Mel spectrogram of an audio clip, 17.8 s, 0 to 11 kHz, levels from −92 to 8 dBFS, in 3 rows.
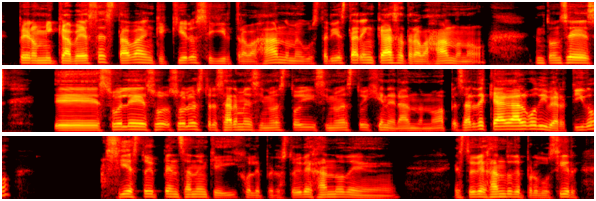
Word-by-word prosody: pero 130 Hz, -1 st, +4 dB
mi 130 Hz, -3 st, +1 dB
cabeza 125 Hz, +5 st, +5 dB
estaba 150 Hz, -2 st, +2 dB
en 135 Hz, -, -7 dB
que: 115 Hz, -4 st, -9 dB
"Quiero 135 Hz, +6 st, -2 dB
seguir 115 Hz, -4 st, -3 dB
trabajando, 110 Hz, +7 st, -2 dB
me 120 Hz, -2 st, -10 dB
gustaría 115 Hz, +3 st, -7 dB
estar 130 Hz, -, +2 dB
en 140 Hz, -1 st, 0 dB
casa 135 Hz, -1 st, +5 dB
trabajando", 110 Hz, +1 st, 0 dB
¿no?, 105 Hz, -, -12 dB, 0.5 s
entonces, 130 Hz, 0 st, +2 dB, 0.5 s
eh, 125 Hz, 0 st, +4 dB
suele 155 Hz, +2 st, +3 dB
sue 150 Hz, +1 st, -3 dB
suelo 155 Hz, +1 st, -2 dB
estresarme 140 Hz, -1 st, -2 dB
sino 120 Hz, +1 st, -6 dB
estoy 130 Hz, +2 st, -7 dB
sino 120 Hz, +1 st, -6 dB
estoy 130 Hz, +2 st, -7 dB
generando, 110 Hz, -4 st, -7 dB
¿no?, 110 Hz, +2 st, -13 dB
a -, -, -8 dB
pesar 135 Hz, -, -3 dB
de 180 Hz, -1 st, +1 dB
que 160 Hz, -, +5 dB
haga 165 Hz, +1 st, +9 dB
algo 180 Hz, +2 st, +2 dB
divertido, 170 Hz, -, -2 dB, 1.0 s
sí 140 Hz, +2 st, +3 dB
estoy 145 Hz, +1 st, -3 dB
pensando 135 Hz, -2 st, -3 dB
en 130 Hz, -, -9 dB
que: 115 Hz, -, -10 dB
"Híjole, 110 Hz, -1 st, -12 dB
pero 105 Hz, -2 st, -19 dB
estoy 120 Hz, -, -7 dB
dejando 130 Hz, 0 st, -5 dB
de 100 Hz, -4 st, -11 dB, 0.6 s
estoy 120 Hz, +4 st, -4 dB
dejando 140 Hz, +1 st, +1 dB
de 130 Hz, -, -3 dB
producir". 110 Hz, +5 st, -5 dB
130 Hz, 165 wpm, -25 LUFS, 115-140 Hz, 1.0 s, haga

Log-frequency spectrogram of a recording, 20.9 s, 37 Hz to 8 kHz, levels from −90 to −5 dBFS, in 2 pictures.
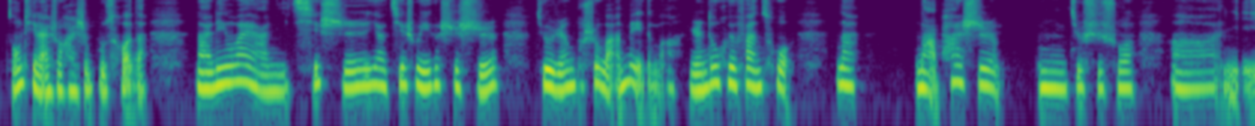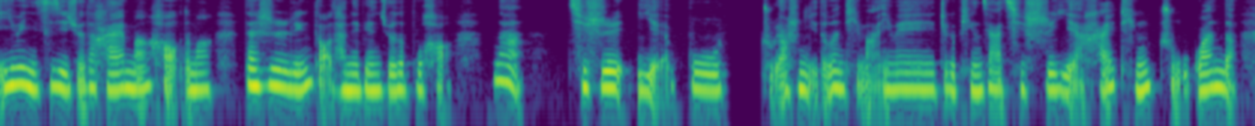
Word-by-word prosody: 总 200 Hz, +3 st, +2 dB
体 235 Hz, -4 st, +1 dB
来 160 Hz, -2 st, +3 dB
说 170 Hz, +2 st, 0 dB
还 175 Hz, -, 0 dB
是 175 Hz, -, -2 dB
不 185 Hz, -, -3 dB
错 -, -, 0 dB
的。 -, -, -5 dB, 0.4 s
那 190 Hz, -2 st, +4 dB
另 225 Hz, +5 st, +5 dB
外 255 Hz, -2 st, +2 dB
啊 175 Hz, -5 st, 0 dB
你 165 Hz, +2 st, -2 dB
其 215 Hz, +4 st, +5 dB
实 205 Hz, -2 st, +2 dB
要 220 Hz, -, +2 dB
接 220 Hz, +3 st, +1 dB
受 220 Hz, -1 st, 0 dB
一 190 Hz, -, +5 dB
个 220 Hz, -, 0 dB
事 215 Hz, -, -2 dB
实， 190 Hz, +2 st, 0 dB, 0.3 s
就 215 Hz, -, +6 dB
人 195 Hz, +1 st, +5 dB
不 215 Hz, -, -7 dB
是 230 Hz, -, 0 dB
完 190 Hz, 0 st, +1 dB
美 230 Hz, -2 st, +1 dB
的 230 Hz, -, -9 dB
嘛， 195 Hz, -2 st, -10 dB
人 175 Hz, -1 st, +2 dB
都 235 Hz, -, +3 dB
会 235 Hz, -1 st, +3 dB
犯 210 Hz, -2 st, +2 dB
错， -, -, -2 dB, 0.3 s
那， 225 Hz, -4 st, +2 dB, 0.5 s
哪 195 Hz, -1 st, +2 dB
怕 250 Hz, 0 st, -2 dB
是， 215 Hz, -4 st, 0 dB, 0.3 s
嗯， 190 Hz, -1 st, +3 dB
就 200 Hz, -, -3 dB
是 190 Hz, -1 st, -5 dB
说， 190 Hz, +1 st, -2 dB, 0.3 s
啊， 185 Hz, -2 st, -3 dB
你 200 Hz, -, -3 dB
因 215 Hz, +3 st, +2 dB
为 225 Hz, -, +5 dB
你 195 Hz, -, +5 dB
自 210 Hz, +4 st, +3 dB
己 190 Hz, -, +3 dB
觉 175 Hz, -, -2 dB
得 195 Hz, -, -2 dB
还 180 Hz, -1 st, 0 dB
蛮 195 Hz, +1 st, +2 dB
好 210 Hz, -, -1 dB
的 -, -, -4 dB
嘛， 180 Hz, +1 st, +1 dB, 0.2 s
但 215 Hz, -2 st, +5 dB
是 210 Hz, -1 st, +3 dB
领 185 Hz, +6 st, +2 dB
导 -, -, -3 dB
他 175 Hz, -, -3 dB
那 175 Hz, 0 st, +4 dB
边 175 Hz, 0 st, +1 dB
觉 165 Hz, -1 st, -2 dB
得 180 Hz, -, +2 dB
不 180 Hz, +1 st, -6 dB
好， 180 Hz, -, -7 dB, 0.3 s
那 260 Hz, -3 st, -1 dB, 0.4 s
其 205 Hz, -, +3 dB
实 195 Hz, 0 st, +3 dB
也 170 Hz, +6 st, -2 dB
不 175 Hz, -2 st, 0 dB, 0.3 s
主 -, -, -9 dB
要 -, -, -2 dB
是 185 Hz, +3 st, -1 dB
你 175 Hz, -, -1 dB
的 -, -, -7 dB
问 190 Hz, 0 st, +2 dB
题 215 Hz, -, -8 dB
嘛， 215 Hz, -, -8 dB
因 180 Hz, -2 st, -2 dB
为 180 Hz, 0 st, -1 dB
这 180 Hz, -, -5 dB
个 170 Hz, -, 0 dB
评 170 Hz, 0 st, -2 dB
价 185 Hz, +2 st, -1 dB
其 180 Hz, +1 st, +2 dB
实 175 Hz, +1 st, -2 dB
也 170 Hz, -3 st, -1 dB
还 205 Hz, -, -3 dB
挺 190 Hz, -1 st, -1 dB
主 -, -, -5 dB
观 180 Hz, +3 st, +2 dB
的。 185 Hz, -1 st, -1 dB
195 Hz, 275 characters per minute, -22 LUFS, 180-215 Hz, 0.5 s, 就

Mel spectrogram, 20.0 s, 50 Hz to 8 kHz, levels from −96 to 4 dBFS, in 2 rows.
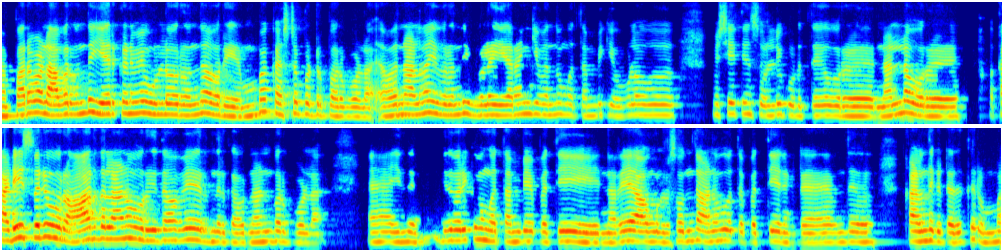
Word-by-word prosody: பரவால்ல, 225 Hz, 0 st, +4 dB
அவரு 220 Hz, +2 st, +1 dB
வந்து 255 Hz, +3 st, +1 dB
ஏற்கனவே 235 Hz, +2 st, 0 dB
உள்ளவரு 215 Hz, -1 st, 0 dB
வந்து, 215 Hz, +4 st, -2 dB
அவரு 200 Hz, -3 st, 0 dB, 0.2 s
ரொம்ப 200 Hz, +7 st, -2 dB
கஷ்டப்பருப்பாரு 210 Hz, -4 st, -3 dB
போல. 175 Hz, -1 st, -2 dB, 0.2 s
அதனால 215 Hz, +3 st, +1 dB
தான் 250 Hz, -, +1 dB
இவரு 210 Hz, -1 st, -2 dB
வந்து 230 Hz, +3 st, -2 dB
இவ்வளோ 200 Hz, +1 st, -1 dB, 0.2 s
இறங்கி 225 Hz, +2 st, -3 dB
வந்து 215 Hz, +2 st, -7 dB
உங்க 205 Hz, -1 st, -9 dB
தம்பிக்கு 200 Hz, +2 st, -10 dB
இவ்வளவு 205 Hz, +2 st, -6 dB, 0.6 s
விஷயத்தையும் 225 Hz, +1 st, -6 dB
சொல்லி 195 Hz, +2 st, -4 dB
குடுத்து, 190 Hz, 0 st, -7 dB, 0.2 s
ஒரு 190 Hz, -1 st, -1 dB, 0.4 s
நல்ல 215 Hz, +5 st, -1 dB, 0.2 s
ஒரு 185 Hz, -1 st, +2 dB, 0.7 s
கடைசி 255 Hz, +5 st, +6 dB
வரையும் 275 Hz, -1 st, +6 dB
ஒரு 210 Hz, -, +4 dB
ஆறுதலான 245 Hz, +2 st, +4 dB
ஒரு 220 Hz, -, +3 dB
இதாவே 220 Hz, +1 st, +1 dB
இருந்திருக்கு, 195 Hz, -3 st, -5 dB
அவர் 180 Hz, +1 st, -4 dB
நண்பர் 195 Hz, 0 st, -3 dB
போல. 180 Hz, -1 st, -5 dB, 0.6 s
அ -, -, -3 dB, 0.2 s
இது 190 Hz, 0 st, -2 dB, 0.3 s
இதுவரைக்கும் 215 Hz, +2 st, +1 dB
உங்க 205 Hz, -2 st, +1 dB
தம்பிய 195 Hz, +1 st, -1 dB
பத்தி 190 Hz, +2 st, -1 dB, 0.4 s
நெறைய 195 Hz, +4 st, +2 dB
அவங்களோட 195 Hz, -2 st, -1 dB
சொந்த 205 Hz, +2 st, -2 dB
அனுபவத்த 210 Hz, 0 st, -2 dB
பத்தி 185 Hz, +2 st, -6 dB
எனகிட்ட 180 Hz, -1 st, -5 dB, 0.3 s
வந்து 190 Hz, +1 st, -5 dB, 0.5 s
கலந்துகிட்டதுக்கு 195 Hz, 0 st, +1 dB
ரொம்ப 180 Hz, +2 st, -3 dB
205 Hz, 155 wpm, -19 LUFS, 195-225 Hz, 0.7 s, கடைசி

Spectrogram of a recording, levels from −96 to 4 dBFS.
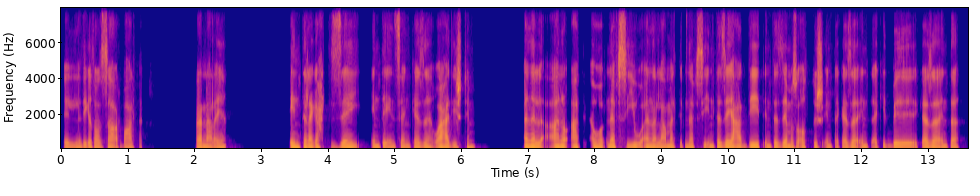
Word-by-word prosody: النتيجة 95 Hz, +6 st, -1 dB
طلعت 120 Hz, -2 st, -2 dB
الساعة 115 Hz, -1 st, 0 dB
04:00، 100 Hz, -2 st, -5 dB, 0.8 s
رن 100 Hz, 0 st, +3 dB
عليّا، 105 Hz, -, -1 dB, 1.0 s
أنت 140 Hz, +2 st, +4 dB
نجحت 125 Hz, +3 st, +2 dB
إزاي؟ 125 Hz, +4 st, +1 dB, 0.2 s
أنت 120 Hz, 0 st, -1 dB
إنسان 95 Hz, +4 st, -3 dB
كذا 110 Hz, +6 st, -1 dB
وقعد 105 Hz, -5 st, +4 dB
يشتم 115 Hz, +10 st, 0 dB, 0.8 s
أنا 125 Hz, 0 st, +6 dB
ال 105 Hz, -3 st, +3 dB
أنا 120 Hz, -, 0 dB
اللي 120 Hz, -, +5 dB
وقعت 120 Hz, +2 st, 0 dB
القهوة 105 Hz, -2 st, 0 dB
بنفسي 110 Hz, -1 st, +2 dB
وأنا 105 Hz, 0 st, +1 dB
اللي 95 Hz, 0 st, 0 dB
عملت 105 Hz, +1 st, -2 dB
بنفسي، 105 Hz, +2 st, -1 dB
أنت 105 Hz, 0 st, -2 dB
إزاي 110 Hz, +3 st, +4 dB
عديت، 105 Hz, +3 st, +2 dB
أنت 110 Hz, -1 st, -2 dB
إزاي 105 Hz, +3 st, +2 dB
ما 105 Hz, -, +1 dB
سقطتش، 115 Hz, +4 st, 0 dB
أنت 110 Hz, -2 st, -6 dB
كذا، 105 Hz, +1 st, -1 dB
أنت 110 Hz, -1 st, -4 dB
أكيد 110 Hz, +2 st, -7 dB
ب 100 Hz, -1 st, +2 dB
كذا، 115 Hz, 0 st, +1 dB
أنت 110 Hz, -1 st, -2 dB
110 Hz, 170 wpm, -25 LUFS, 100-120 Hz, 1.0 s, أنا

